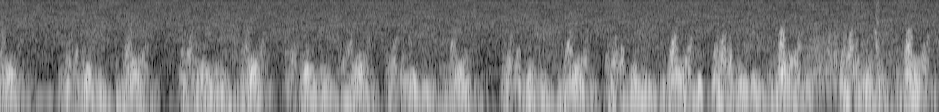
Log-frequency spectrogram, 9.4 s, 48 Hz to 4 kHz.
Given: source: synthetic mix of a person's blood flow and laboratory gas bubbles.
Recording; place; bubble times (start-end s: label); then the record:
Doppler ultrasound of blood flow; precordium
8.03-8.32 s: bubbles
8.48-8.66 s: bubbles
8.73-8.84 s: bubbles
From the record:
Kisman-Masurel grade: 221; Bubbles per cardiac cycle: several, 3 to 8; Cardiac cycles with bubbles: 10 to 50%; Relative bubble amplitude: barely perceptible (0.100 to 0.250); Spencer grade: 2 (many but less than half of the cardiac periods contain bubble signals, singularly or in groups); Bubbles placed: only in the low amplitude regions of the cardiac cycle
